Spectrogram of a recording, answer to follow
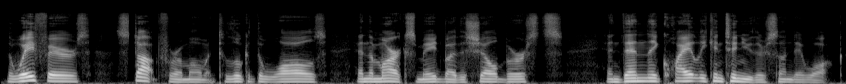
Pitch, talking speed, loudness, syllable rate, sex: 125 Hz, 190 wpm, -19 LUFS, 4.6 syllables/s, male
